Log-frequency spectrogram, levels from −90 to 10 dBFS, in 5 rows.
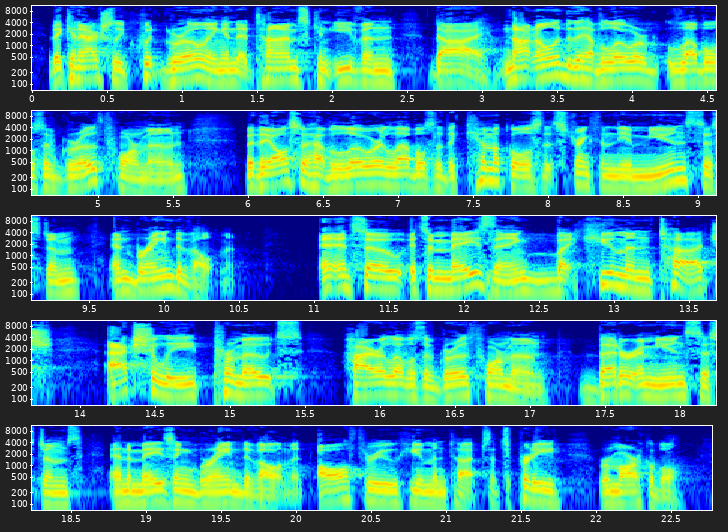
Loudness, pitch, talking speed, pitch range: -24 LUFS, 125 Hz, 175 wpm, 115-130 Hz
